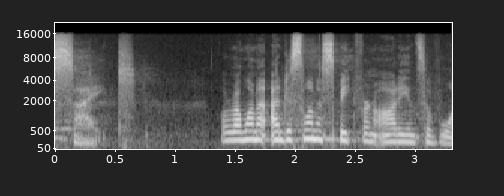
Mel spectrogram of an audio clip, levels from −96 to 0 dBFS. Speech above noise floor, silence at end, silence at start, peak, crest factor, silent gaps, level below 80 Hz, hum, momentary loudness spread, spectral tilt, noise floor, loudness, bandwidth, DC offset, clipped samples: 35 dB; 0 s; 0 s; 0 dBFS; 18 dB; none; -56 dBFS; none; 15 LU; -3 dB/octave; -52 dBFS; -17 LUFS; 16.5 kHz; under 0.1%; under 0.1%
